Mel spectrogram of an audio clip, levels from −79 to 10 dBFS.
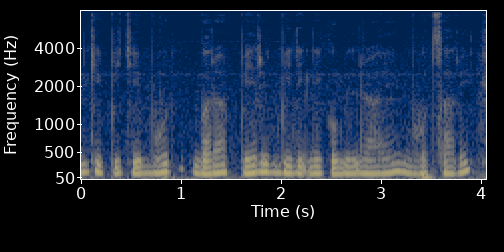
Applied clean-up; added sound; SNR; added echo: none; none; none; none.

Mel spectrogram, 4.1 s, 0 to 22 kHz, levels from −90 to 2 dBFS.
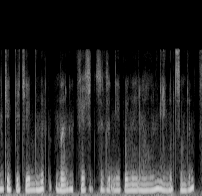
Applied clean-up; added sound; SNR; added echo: neural diffusion model UNIVERSE++.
